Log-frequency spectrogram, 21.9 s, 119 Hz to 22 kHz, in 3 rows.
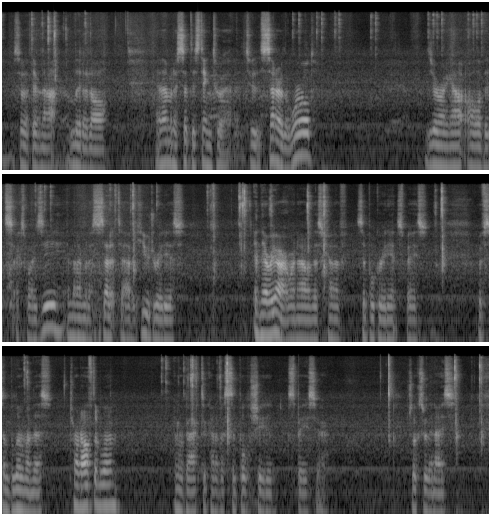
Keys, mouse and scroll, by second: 0.0 click, 0.7 right click, 1.3 z, 4.4 click, 5.5 click, 6.4 click, 7.0 click, 7.8 click, 9.0 click, 9.6 shift+click, 10.9 right click, 17.0 click, 17.4 right click, 21.4 right click.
